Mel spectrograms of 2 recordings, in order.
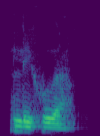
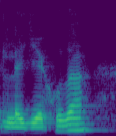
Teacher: escrito y entonces el segundo sheva se elimina no Y entonces la yot Ya deja de ser una consonante y ahora va a ser una vocal no Entonces ahora se va a pronunciar liuda en lugar de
